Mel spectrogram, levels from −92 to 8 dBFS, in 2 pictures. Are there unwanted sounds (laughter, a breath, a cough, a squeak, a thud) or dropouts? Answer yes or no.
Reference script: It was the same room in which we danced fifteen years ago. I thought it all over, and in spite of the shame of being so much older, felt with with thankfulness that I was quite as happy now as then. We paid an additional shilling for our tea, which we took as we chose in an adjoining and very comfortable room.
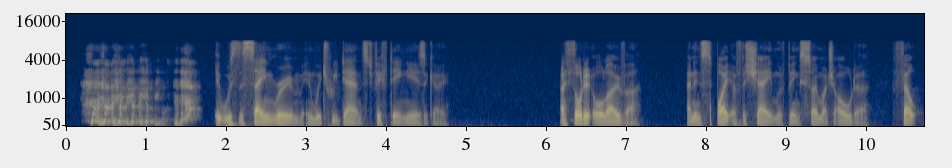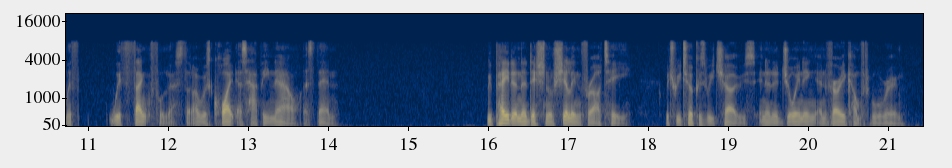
yes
